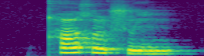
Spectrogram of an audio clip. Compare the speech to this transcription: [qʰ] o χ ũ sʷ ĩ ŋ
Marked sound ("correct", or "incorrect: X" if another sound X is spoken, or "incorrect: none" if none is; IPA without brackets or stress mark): correct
